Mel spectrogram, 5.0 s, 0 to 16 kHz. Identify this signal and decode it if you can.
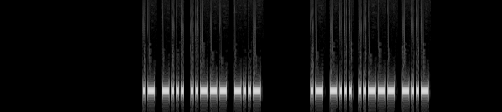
Morse code, heard as a keyed tone, about 46 wpm, 700 Hz. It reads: AB2X AB2X
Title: USA Call Signs - 4 Characters - Repeated 2x - 50wpm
